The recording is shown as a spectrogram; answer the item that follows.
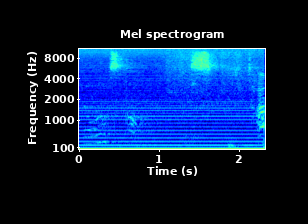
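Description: Steady low electrical mains hum with a ladder of higher overtones, a constant drone on the audio line.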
